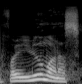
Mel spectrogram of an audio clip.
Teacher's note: 루에 여기에 강세가 주어진단 말이에요. 그러니까 스트레스 레벨 안에 위치하게 되는 거죠.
